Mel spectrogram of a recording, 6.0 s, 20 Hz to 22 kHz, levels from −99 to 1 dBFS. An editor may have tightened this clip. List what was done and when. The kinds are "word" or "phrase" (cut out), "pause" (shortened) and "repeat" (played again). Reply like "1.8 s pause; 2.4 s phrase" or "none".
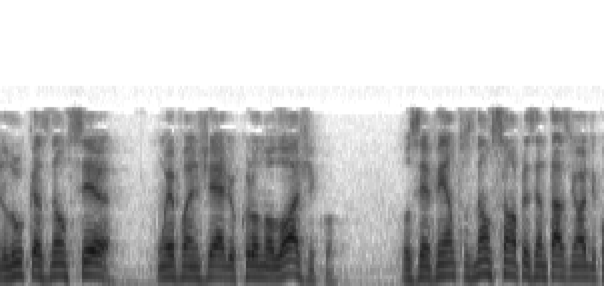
none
